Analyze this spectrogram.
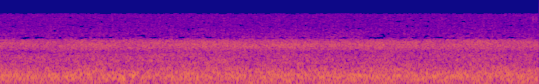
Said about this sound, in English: Why am I hearing ocean?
